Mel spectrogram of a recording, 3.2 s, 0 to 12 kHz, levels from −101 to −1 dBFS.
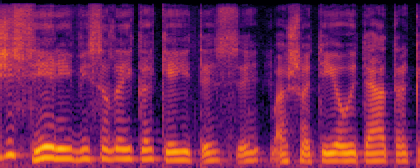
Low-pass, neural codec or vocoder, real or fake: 10.8 kHz; none; real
